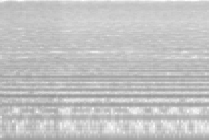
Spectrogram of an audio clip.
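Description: A steady electrical hum with a low buzz of many even overtones, unchanging throughout.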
